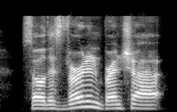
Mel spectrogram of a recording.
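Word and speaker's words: Brejcha: So, this Vernon Brensha, how do you pronounce that? Brensha. Uh Vernon Bredka. Bredka.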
